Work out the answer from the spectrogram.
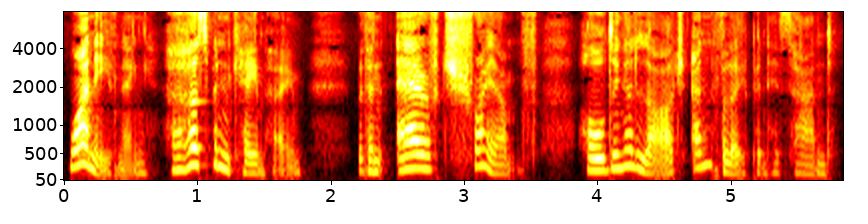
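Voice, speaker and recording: A woman storyteller reading a classic tale in measured, expressive scripted narration. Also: medium pitch, creaky, husky, no room sound, clean studio sound.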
